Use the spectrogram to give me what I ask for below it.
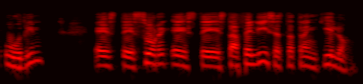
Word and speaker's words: Odín: La las auroras boreales se dice que surgen cuando el el eh cuando Odín, que no se dice Odín, sino en Noruego se dice Udin, este está feliz, está tranquilo.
